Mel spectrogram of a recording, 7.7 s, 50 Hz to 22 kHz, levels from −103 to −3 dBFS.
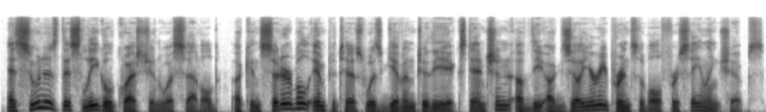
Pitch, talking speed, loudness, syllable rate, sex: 110 Hz, 180 wpm, -17 LUFS, 5.5 syllables/s, male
